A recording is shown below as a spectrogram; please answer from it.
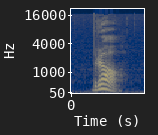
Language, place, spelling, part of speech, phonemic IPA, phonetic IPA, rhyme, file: Swedish, Gotland, bra, adjective / adverb, /brɑː/, [brɒ̜ː], -ɑː, Sv-bra.ogg
- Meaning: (adjective) 1. good (having pleasing or suitable qualities) 2. healthy or recovered (from an illness or injury or the like), well 3. quite large in extent or degree, good, goodly; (adverb) well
